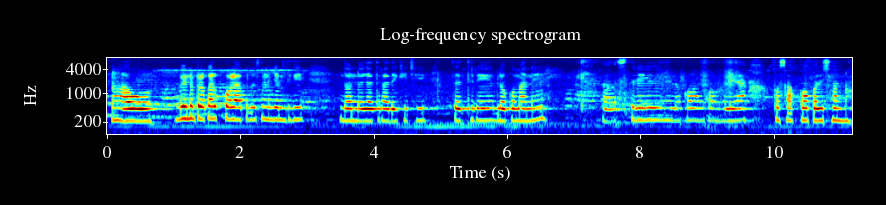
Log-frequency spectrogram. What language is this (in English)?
Odia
